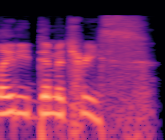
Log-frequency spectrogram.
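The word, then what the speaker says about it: Lady Dimitrescu: ass yeah um her her name is pronounced lady demetris that's what the the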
